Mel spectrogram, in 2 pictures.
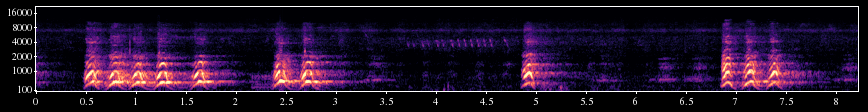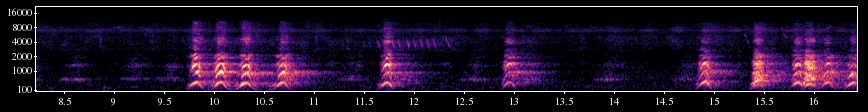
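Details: A boastful Poodle taunting geese barks in clustered volleys of sharp, harmonic yaps, two or three at a time, separated by pauses of a second or two.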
